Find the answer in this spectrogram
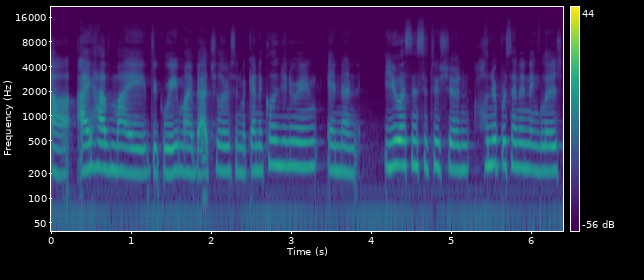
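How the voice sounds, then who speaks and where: Talking at a fairly quick pace with a Spanish accent, a woman has a fairly high pitch and a monotone, flat intonation. The recording is very clean, with a silent background. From Latin America, Spanish-speaking; moved to US at 12. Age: 20s. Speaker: mechanical engineer, video creator. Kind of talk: casual vlog talk to camera.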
